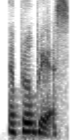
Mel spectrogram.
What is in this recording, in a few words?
"opprobrious", Indian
